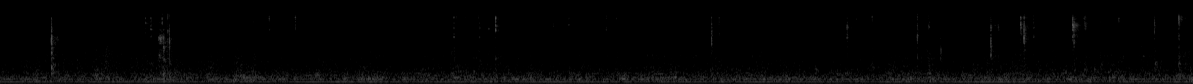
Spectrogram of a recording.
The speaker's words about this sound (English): Can you hear me typing?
